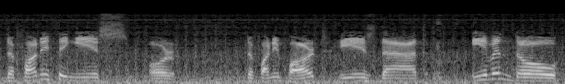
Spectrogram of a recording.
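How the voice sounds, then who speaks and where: Guy streaming a game, kinda high voice, chats w viewers, restarts a lot. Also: takes it slowly, background noise. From Finland. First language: Russian. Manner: chatty, answers viewers' chat, restarts phrases. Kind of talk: casual gameplay commentary.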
